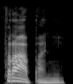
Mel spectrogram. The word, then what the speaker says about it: Trapani: bergamo chi vuole vedere la sicilia va a trapani chi invece preferisce la sardegna si reca a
